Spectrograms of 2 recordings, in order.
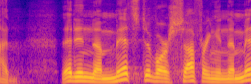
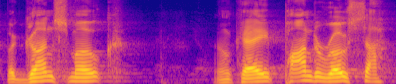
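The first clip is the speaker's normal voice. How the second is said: ordinary talk, nothing marked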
